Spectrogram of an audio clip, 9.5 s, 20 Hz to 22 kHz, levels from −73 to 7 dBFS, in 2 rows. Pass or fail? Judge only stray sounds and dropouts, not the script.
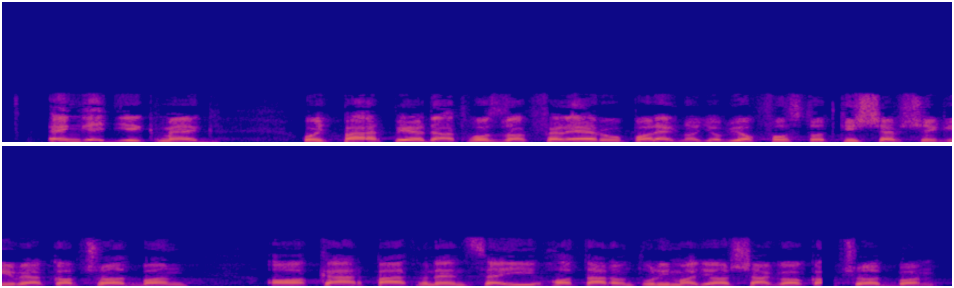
fail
